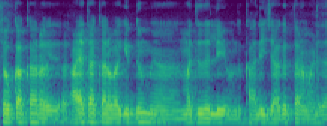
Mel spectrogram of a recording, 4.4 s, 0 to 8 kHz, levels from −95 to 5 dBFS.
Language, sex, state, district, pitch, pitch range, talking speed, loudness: Kannada, male, Karnataka, Shimoga, 100 Hz, 95-105 Hz, 110 wpm, -19 LUFS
